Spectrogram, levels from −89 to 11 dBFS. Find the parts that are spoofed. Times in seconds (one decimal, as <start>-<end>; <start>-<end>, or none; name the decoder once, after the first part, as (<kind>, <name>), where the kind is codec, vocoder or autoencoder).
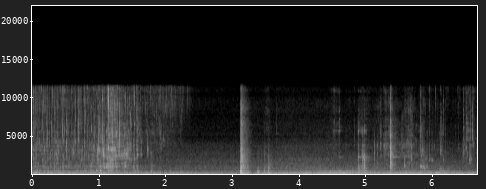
none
